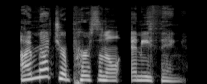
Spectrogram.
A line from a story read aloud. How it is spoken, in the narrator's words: I snapped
